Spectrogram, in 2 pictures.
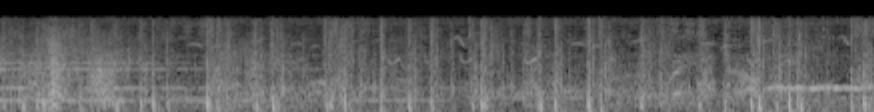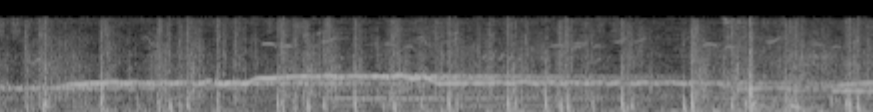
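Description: Horse hooves clip-clop in a quick, steady rhythm while riding on a ranch, close and continuous, with a tonal, melodic line and voice-like sounds layered over the hoofbeats.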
